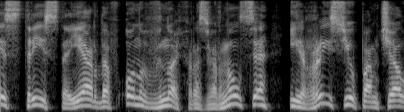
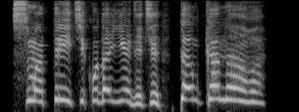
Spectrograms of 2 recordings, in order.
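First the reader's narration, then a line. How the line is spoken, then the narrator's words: Warning shout. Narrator (Russian): Люси, предостерегающе, закричала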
